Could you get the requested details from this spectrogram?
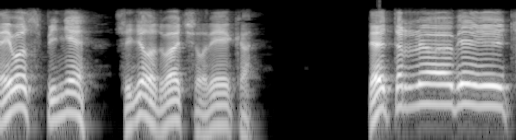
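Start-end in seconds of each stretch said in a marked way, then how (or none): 3.7-5.1 high, slow drawn-out call; yelling from above. Acted. Дед с дракона кричит Петровичу сверху, протяжный высокий зов. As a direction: bellow his name down from the dragon. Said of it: "заорал сверху дед".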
